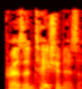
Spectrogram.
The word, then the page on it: presentationism: British English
